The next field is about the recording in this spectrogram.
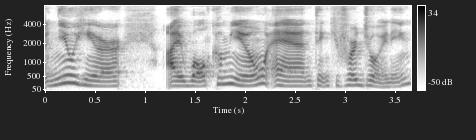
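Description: On a very clean recording with a silent background, a woman with a fairly low pitch and ordinary pitch variation speaks at a moderate pace. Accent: Italian. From Italy, Milan. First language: Italian. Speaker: wedding photographer, podcast host. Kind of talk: motivational solo podcast talk.

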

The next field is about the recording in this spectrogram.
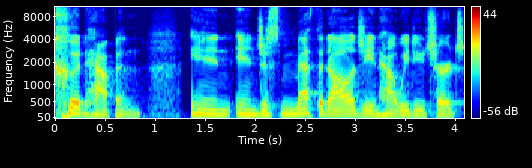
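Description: A man talks at a moderate pace in an ordinary speaking voice, fairly high in pitch, on a very clean recording with a silent background. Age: 40s. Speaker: pastor and ministry leader. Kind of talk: interview conversation.

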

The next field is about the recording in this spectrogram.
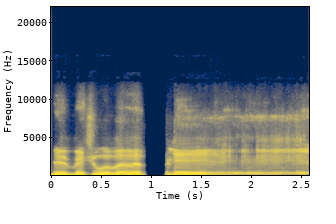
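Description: A man doing a put-on character voice. His pitch sits very deep and low. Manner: creepy, over-dramatic.

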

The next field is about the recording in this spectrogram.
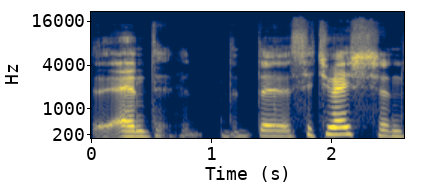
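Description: A woman with a Hungarian accent, very deep and low in pitch with ordinary variation, dark and mellow in tone, in a dry, close sound with no echo and a very clean recording over a silent background. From Hungary. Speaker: counselling trainer and practitioner. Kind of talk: panel discussion.

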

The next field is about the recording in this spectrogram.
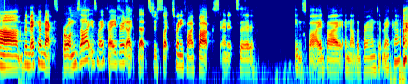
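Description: A woman with an Australian accent talks at a moderate pace and a medium pitch with very wide pitch swings, the sound dry and close with no echo. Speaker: beauty and fashion expert, podcast host. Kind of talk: casual interview chat.

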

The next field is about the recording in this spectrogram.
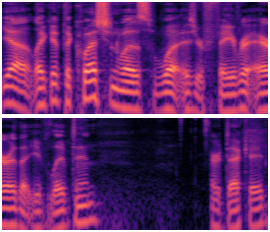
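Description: Over a very clean recording with a silent background, a man talks at a moderate pace in a plain, everyday voice, his fairly low pitch showing ordinary variation. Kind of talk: casual chat.

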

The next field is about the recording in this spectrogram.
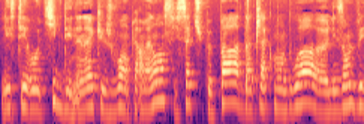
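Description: Noticeable background noise sits behind a woman's medium-pitched voice. She talks at a fairly quick pace with fairly even intonation. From French Alps (Briançon, Hautes-Alpes). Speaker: interviewee sharing life story. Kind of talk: personal interview, testimony. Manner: halting, many hesitations.

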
